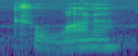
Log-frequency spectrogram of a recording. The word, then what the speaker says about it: choana: The proper pronunciation is choana singular or choani plural for these nasal passageways.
